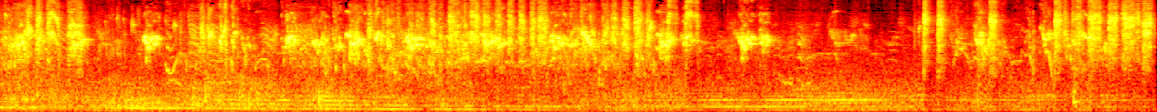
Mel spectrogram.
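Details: Budgerigars in their aviary, several birds chattering at once: dense, scratchy warbling and short squawks that come in bursts and pause, with a faint low hum beneath.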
